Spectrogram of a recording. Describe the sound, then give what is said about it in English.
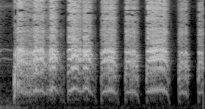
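Repeated squawking, clucking calls from a chicken being tickled on a hobby farm. The calls come in a quick series of short, harsh, fairly loud bursts with brief gaps between them. “the woman says the tickling doesn't hurt the chicken at all. In fact, the chicken is laughing. You ever seen a chicken laugh?”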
